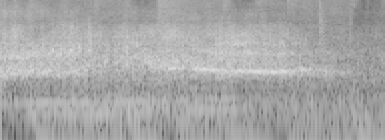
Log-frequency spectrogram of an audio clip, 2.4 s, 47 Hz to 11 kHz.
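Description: A BMW 840D with four-wheel steering swinging through a tight track hairpin, its tires squealing loudly and steadily over the engine for the whole turn, close and sustained before easing off slightly at the end.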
